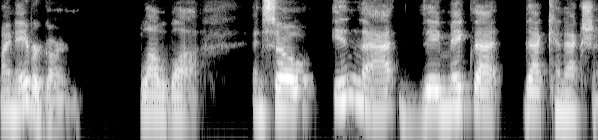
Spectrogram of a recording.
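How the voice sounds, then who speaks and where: Against a quiet background, a man with an American accent speaks in an unremarkable speaking voice at a fairly high pitch. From Philadelphia. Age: 50s. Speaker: nonprofit director. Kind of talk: interview.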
